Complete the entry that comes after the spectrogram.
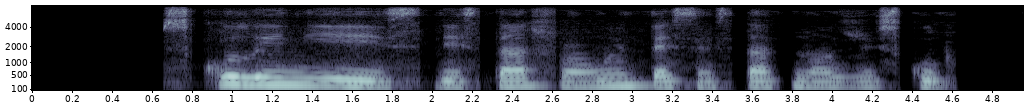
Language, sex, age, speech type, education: Nigerian Pidgin, female, 15-29, spontaneous, tertiary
